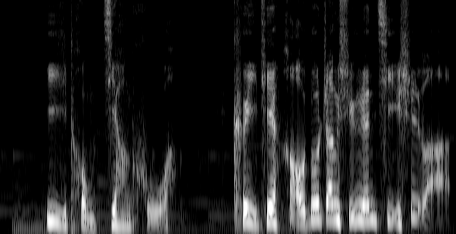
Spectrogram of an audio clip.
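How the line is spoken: Hoarse, pained. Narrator (Chinese): 武林盟主强忍着剧痛，沙哑的对他说

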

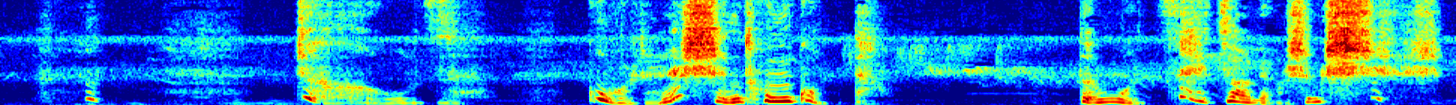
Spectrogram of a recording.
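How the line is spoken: Through gritted teeth. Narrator (Chinese): 那妖精咬牙切齿的说

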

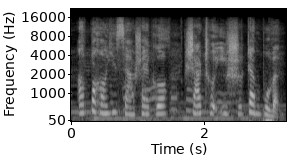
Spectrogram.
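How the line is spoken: Embarrassed shy whisper. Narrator (Chinese): 狗姐啊，心里有点尴尬，又有点害羞，就小声的说

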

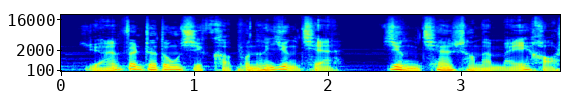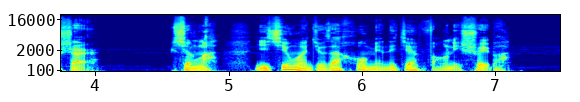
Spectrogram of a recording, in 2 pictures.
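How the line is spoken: Sighing. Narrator (Chinese): 姑娘叹了口气，就说

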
